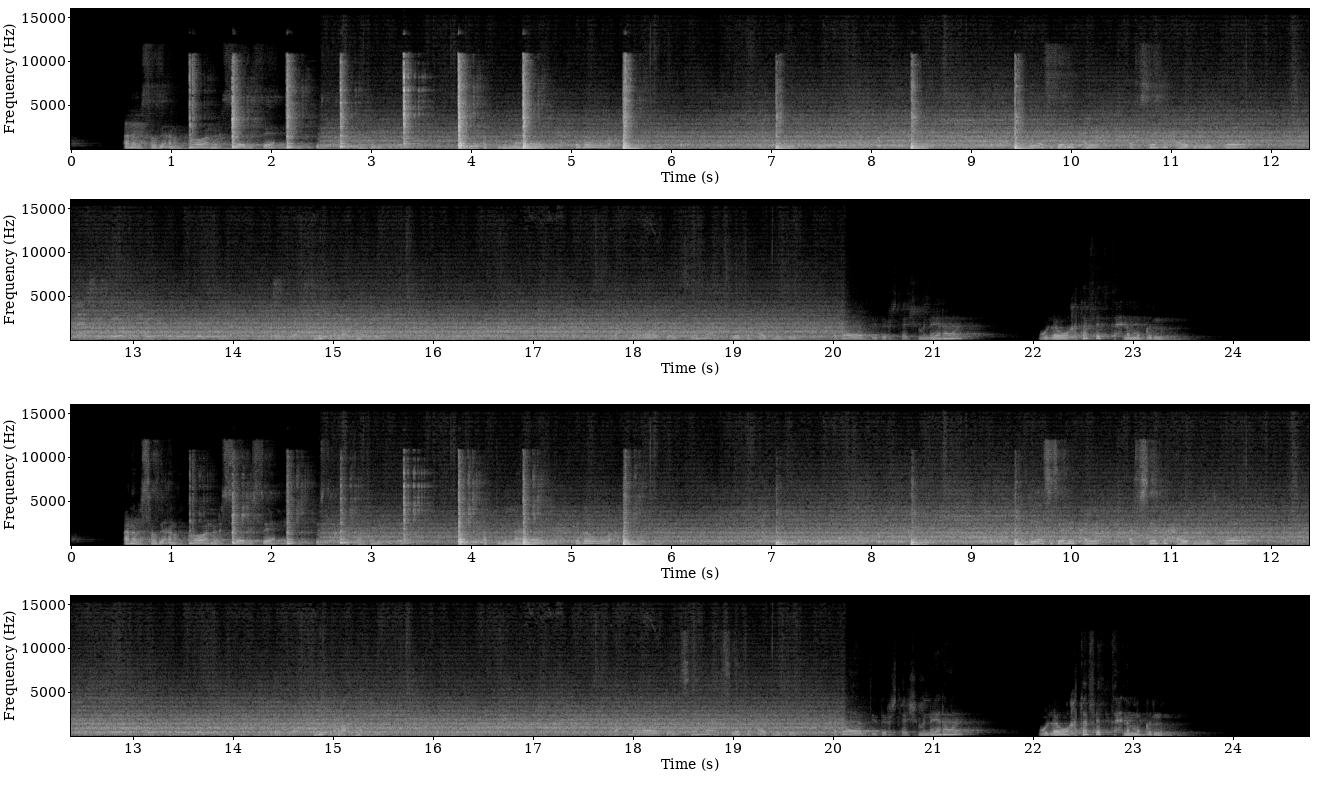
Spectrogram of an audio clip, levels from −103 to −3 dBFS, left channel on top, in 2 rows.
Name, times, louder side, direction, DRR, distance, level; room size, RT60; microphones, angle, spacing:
voice 1, 0.5-3.6 4.1-5.9 9.6-10.3 10.6-11.8 14.8-15.3 17.8-21.3 22.1-23.3, right 2 dB, 60° right, 6 dB, 1.7 m, -41 dB
sound 1, 1.2-1.3 1.6-1.8 2.2-2.3 2.7-2.8 3.3-3.4 3.9-4.1 4.5-4.8 5.5-5.8 7.0-7.3 8.4-8.6 9.4-9.7, left 3 dB, 60° left, 1.3 m, -29 dB
sound 2, 2.5-20.1, right 1 dB, 10° right, 2.5 m, -42 dB
voice 2, 7.5-8.0 12.4-15.5 16.4-17.1, left 1 dB, 35° left, 10 dB, 4.0 m, -46 dB
26.0 x 25.0 x 7.6 m, 0.71 s
head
